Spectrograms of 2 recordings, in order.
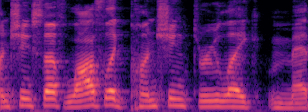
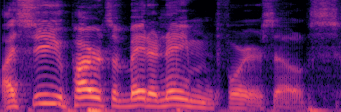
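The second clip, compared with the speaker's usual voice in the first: enigmatic, cryptic, swooping, mysterious put-on voice. Reading out a message addressed to pirates, in a put-on mysterious voice. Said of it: "I'm just gonna do it in a mysterious voice".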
